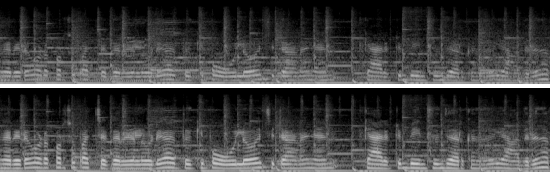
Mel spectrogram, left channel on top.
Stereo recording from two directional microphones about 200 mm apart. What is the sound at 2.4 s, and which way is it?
Speech, 30° right (ahead or behind).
